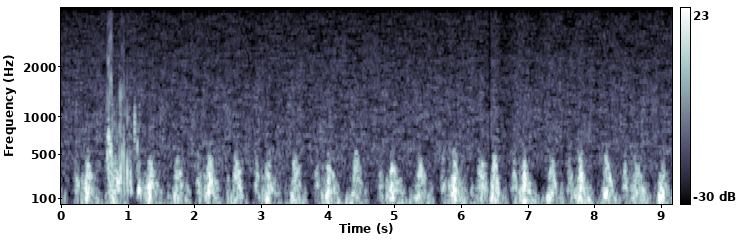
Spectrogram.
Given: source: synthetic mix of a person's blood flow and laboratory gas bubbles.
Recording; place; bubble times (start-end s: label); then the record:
Doppler ultrasound of blood flow; precordium
0.63-1.28 s: bubbles
From the record:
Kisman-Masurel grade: 212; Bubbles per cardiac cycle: several, 3 to 8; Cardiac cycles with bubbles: 1 to 10%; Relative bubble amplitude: moderate (0.250 to 0.450); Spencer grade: 1 (occasional bubble signal discernible with the cardiac motion signal, with majority of cardiac periods free of bubbles); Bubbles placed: only in the low amplitude regions of the cardiac cycle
